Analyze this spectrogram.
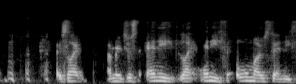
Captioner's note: laughs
